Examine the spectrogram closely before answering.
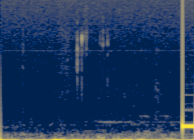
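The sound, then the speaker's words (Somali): A telephone busy tone after a caller's line has dropped: a steady electronic tone cuts in abruptly at the end, following low rumbling background noise. “isna sidoo kale qadka telefoonka ee ka go-ay”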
